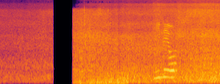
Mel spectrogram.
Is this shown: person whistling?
no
